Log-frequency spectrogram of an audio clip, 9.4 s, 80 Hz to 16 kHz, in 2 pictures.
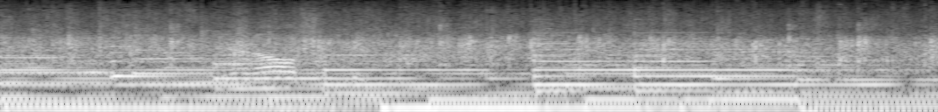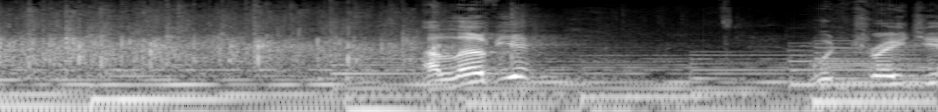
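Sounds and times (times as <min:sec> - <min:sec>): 
crowd clapping in applause: 0:00.0 - 0:07.4
speech: 0:06.9 - 0:07.5, 0:08.8 - 0:09.3.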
